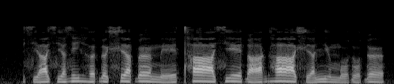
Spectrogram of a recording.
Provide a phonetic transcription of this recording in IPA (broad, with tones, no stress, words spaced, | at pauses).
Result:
sʲaː˩˥sʲa˩˥zi˥˧ ɦə˩˥ɗə˩˥ xʲa˥˧ɓœ˥˧meː˩˥ tʰaː˥˧sʲeː˥˧ ɗaː˩˥ɡʱaː˥˧xʲa˩˥ nʲo˥˧mo˩˥ɗo˩˥ ɗœ˥˧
